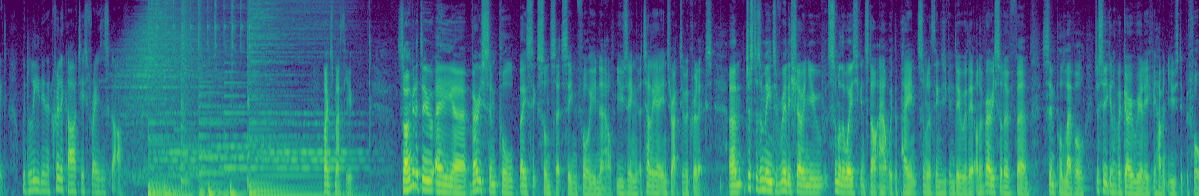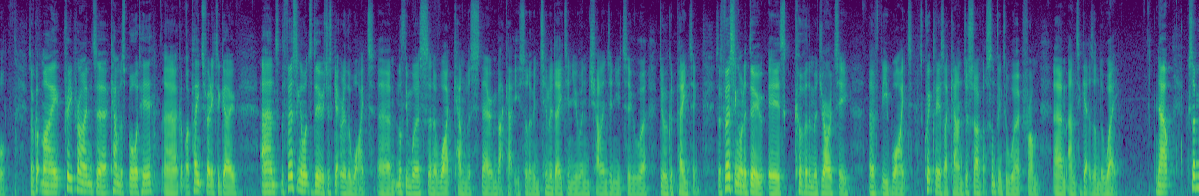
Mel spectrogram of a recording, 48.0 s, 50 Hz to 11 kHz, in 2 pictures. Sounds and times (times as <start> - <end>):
Speech: 0.0 - 2.6, 6.5 - 7.1, 8.0 - 47.9.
